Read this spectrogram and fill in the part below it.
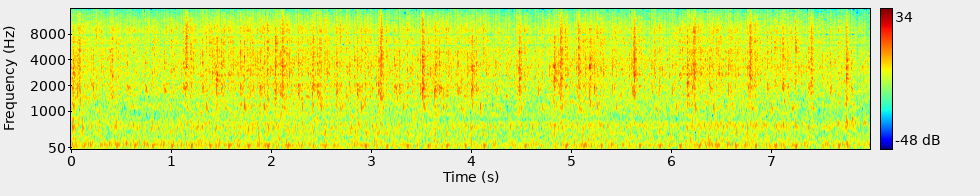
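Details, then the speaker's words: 1952 Ford F1 truck V8 idling cold: deep, slightly uneven rumble with faint sharp ticks from a small exhaust leak. "got a little exhaust leak as you can hear from just from listening right"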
